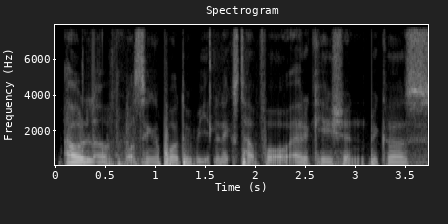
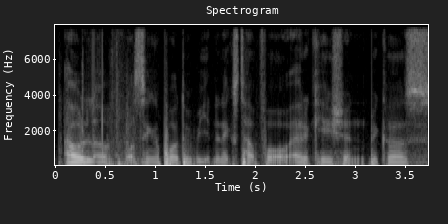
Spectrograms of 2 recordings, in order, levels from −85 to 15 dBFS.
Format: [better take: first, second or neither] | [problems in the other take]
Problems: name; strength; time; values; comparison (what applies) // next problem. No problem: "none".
second | noise reduction (neural mask model Resemble Enhance denoiser)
